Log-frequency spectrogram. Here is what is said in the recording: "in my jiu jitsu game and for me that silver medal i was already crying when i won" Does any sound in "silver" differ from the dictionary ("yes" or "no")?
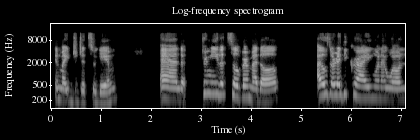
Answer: no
